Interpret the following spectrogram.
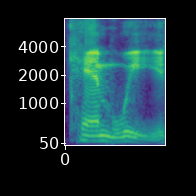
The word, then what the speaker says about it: Kamui: um and it's pronounced can we should be be two syllables and you kind of unconsciously say the U but it's not kamui it's kamui like put the emphasis on the cam it's we should have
